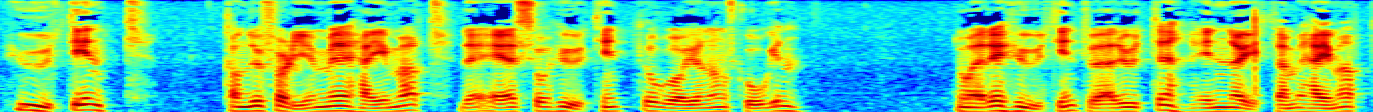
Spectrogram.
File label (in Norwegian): hutin, Numedalsmål; No e de eit hutint vær ute, e nøyta me heimatt.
